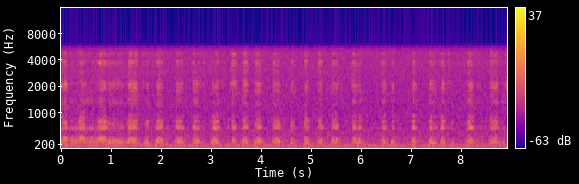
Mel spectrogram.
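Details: Two hedgehogs in a noisy, vicious battle at a feeding station early in the morning: rapid, rhythmic, rasping huffs and snorts, about three per second, in steady low, noisy bursts throughout.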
